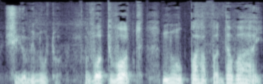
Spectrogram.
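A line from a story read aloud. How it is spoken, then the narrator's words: Whispering. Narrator (Russian): шептал он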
